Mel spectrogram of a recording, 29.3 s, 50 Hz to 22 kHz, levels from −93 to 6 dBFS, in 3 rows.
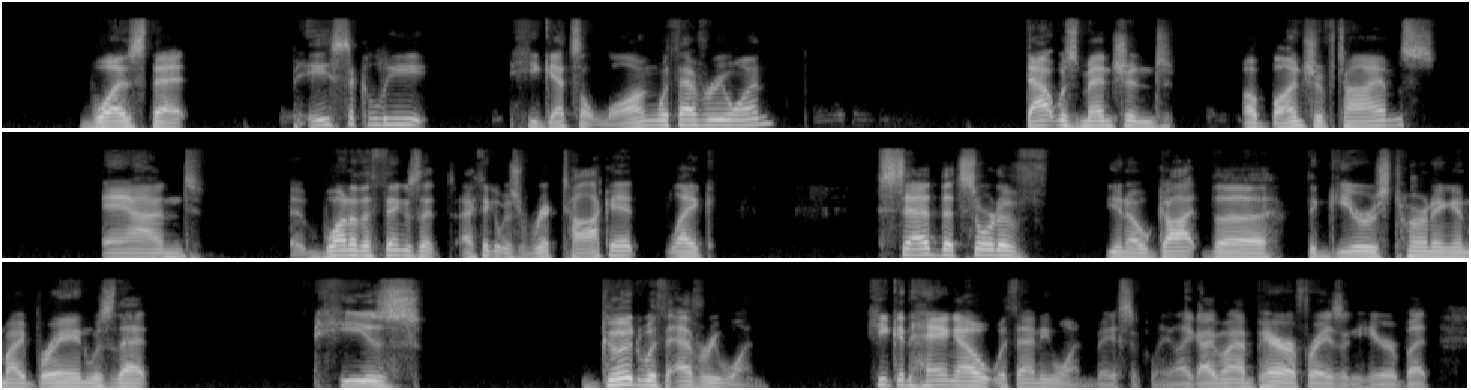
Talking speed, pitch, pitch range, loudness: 130 wpm, 135 Hz, 120-150 Hz, -24 LUFS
